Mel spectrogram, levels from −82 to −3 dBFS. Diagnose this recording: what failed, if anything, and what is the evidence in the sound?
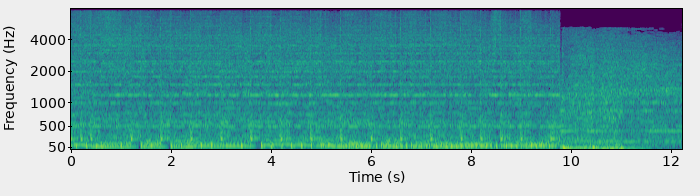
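A wrong sample rate at the playback stage: from 9.78 s to the end, the sound slows to one third speed and drops about 19 semitones, which fits 48 kHz audio played at 16 kHz.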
